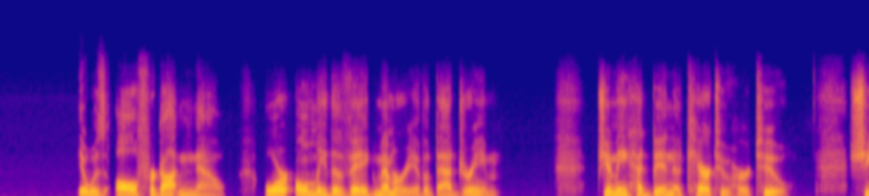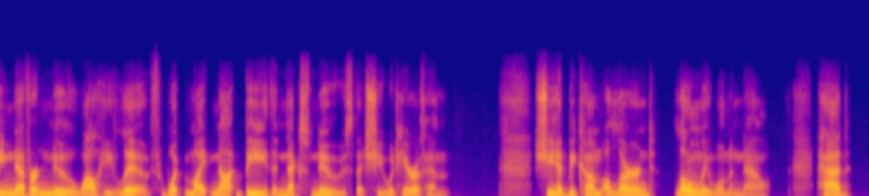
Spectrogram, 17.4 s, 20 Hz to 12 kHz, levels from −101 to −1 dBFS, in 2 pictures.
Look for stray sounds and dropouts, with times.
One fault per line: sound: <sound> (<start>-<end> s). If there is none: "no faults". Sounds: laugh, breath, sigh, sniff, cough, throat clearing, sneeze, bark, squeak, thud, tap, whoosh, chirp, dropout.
no faults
